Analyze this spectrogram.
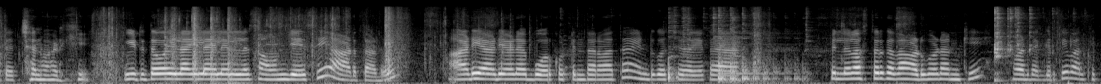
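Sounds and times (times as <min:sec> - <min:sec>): woman talking: 0:00.0 - 0:07.7, 0:08.3 - 0:11.0
steel kitchenware clink: 0:06.7 - 0:08.2, 0:09.9 - 0:10.5.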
